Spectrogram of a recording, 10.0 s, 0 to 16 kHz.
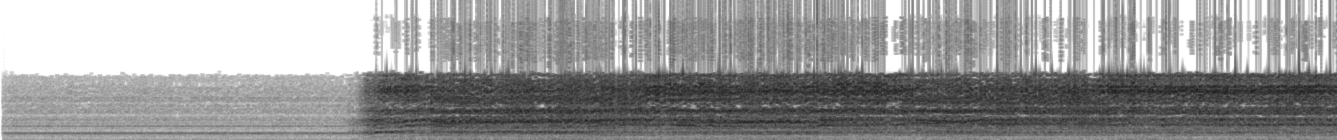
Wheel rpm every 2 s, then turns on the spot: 0, 100, 160, 160, 170.
none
